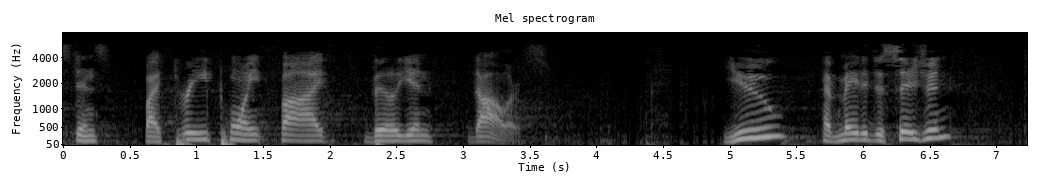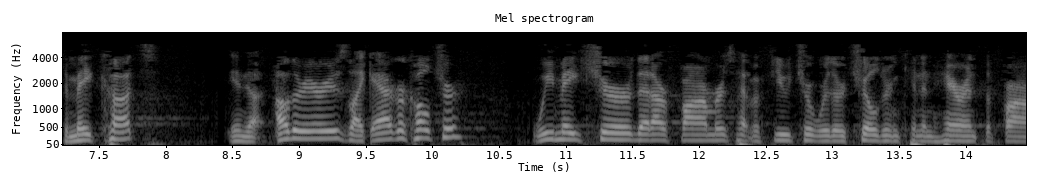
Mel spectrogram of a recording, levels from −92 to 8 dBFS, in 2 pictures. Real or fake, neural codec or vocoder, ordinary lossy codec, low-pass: fake; autoencoder, 48 kHz, 128 numbers a frame, DAC-VAE, trained on Japanese speech; MP3, 24 kbps; 7.2 kHz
